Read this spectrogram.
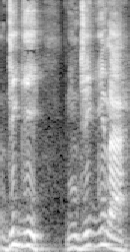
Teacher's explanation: Indigno, tem que colocar o I ali no meio. Porque a gente não tem gná. Não tem esse encontro consonantal.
